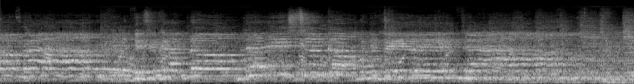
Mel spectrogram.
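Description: Several voices singing sustained notes in close multi-part harmony, with little instrumental backing.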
